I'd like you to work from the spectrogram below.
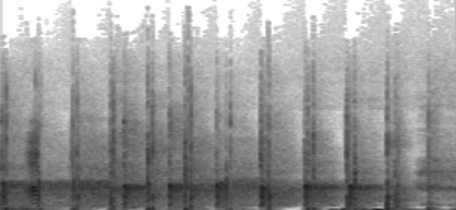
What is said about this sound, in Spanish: Y, un aplauso, por favor. venga.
